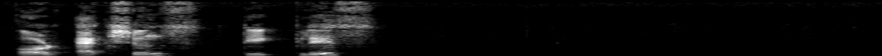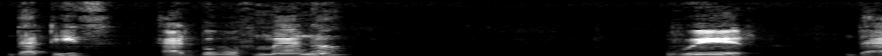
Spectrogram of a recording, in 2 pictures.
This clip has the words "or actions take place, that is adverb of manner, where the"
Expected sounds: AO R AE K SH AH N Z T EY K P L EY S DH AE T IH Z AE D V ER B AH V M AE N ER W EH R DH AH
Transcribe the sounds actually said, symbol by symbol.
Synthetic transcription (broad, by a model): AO R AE K SH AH N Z T EY K P L EY S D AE T IH Z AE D B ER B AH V M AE N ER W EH R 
